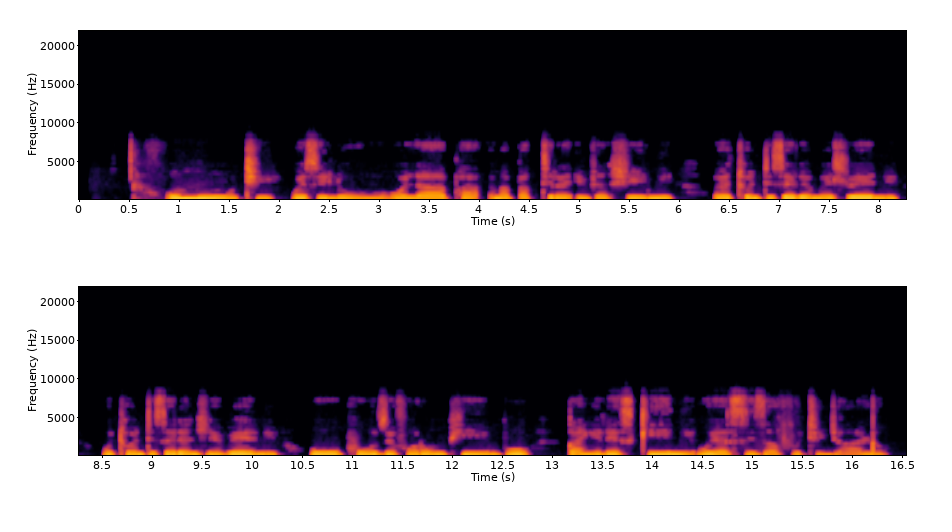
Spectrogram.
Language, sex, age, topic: North Ndebele, female, 25-35, health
